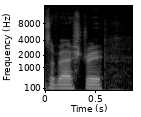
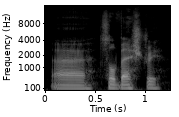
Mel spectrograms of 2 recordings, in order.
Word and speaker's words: Silvestri: Cool design of the Predator, cool music from Alan Silvestri. Silvestri, rather, say it properly.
